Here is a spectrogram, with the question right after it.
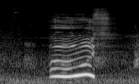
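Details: German Shepherd during high-performance obedience training, giving one drawn-out, strongly harmonic whine that holds steady then rises slightly and breaks off after about half a second, with a handler's voice giving commands nearby.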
